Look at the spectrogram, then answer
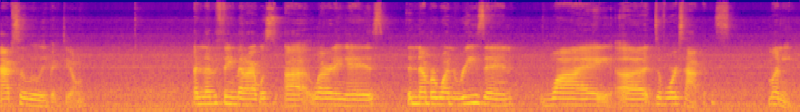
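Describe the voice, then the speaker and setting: A woman speaks at a medium pitch and a fairly slow pace with long, frequent pauses. Her intonation is monotone and flat, and room echo is audible. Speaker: vlogger. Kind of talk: casual monologue vlog. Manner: halting.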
